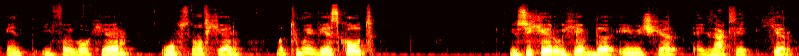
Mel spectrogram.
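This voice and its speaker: A man's voice: mid-range voice, mellow. A man with a Bulgarian accent gives an unscripted, step-by-step coding walkthrough, thinking aloud as he types and spells out code. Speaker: programming tutorial instructor.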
